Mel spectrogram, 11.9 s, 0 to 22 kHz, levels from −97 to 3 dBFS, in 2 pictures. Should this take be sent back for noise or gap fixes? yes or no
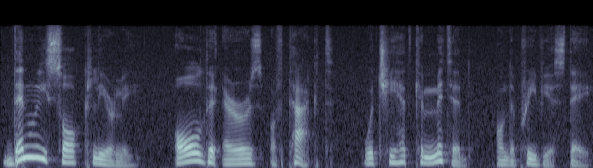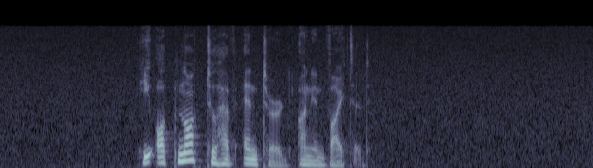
no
